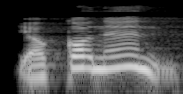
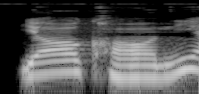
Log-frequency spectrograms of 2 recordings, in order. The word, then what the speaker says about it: 여건: 얻죠 다음은 여건 입니다 여건은 주어진 조건을 의미하는데요 여기에서 중요한 것은 발음입니다 여 검이 아니라 여건 이라고 발음되는 것을 주의하시기 바랍니다 자 그럼 이제 아래의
